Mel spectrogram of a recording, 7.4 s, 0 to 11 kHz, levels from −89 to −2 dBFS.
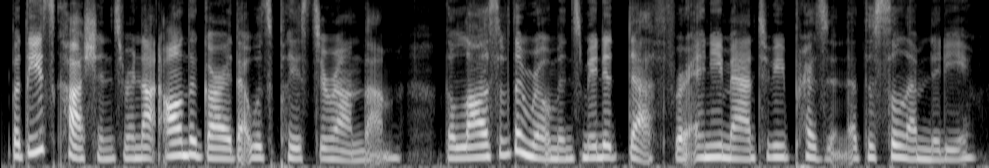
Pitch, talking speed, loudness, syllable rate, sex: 215 Hz, 240 wpm, -21 LUFS, 6.1 syllables/s, female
